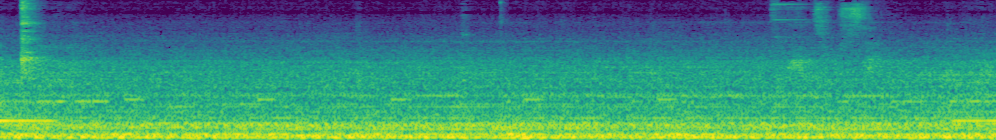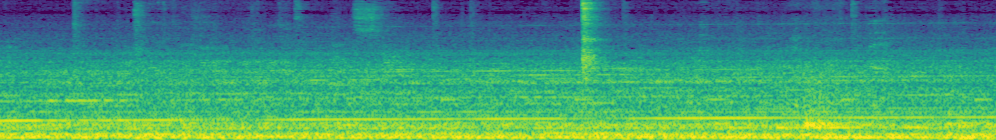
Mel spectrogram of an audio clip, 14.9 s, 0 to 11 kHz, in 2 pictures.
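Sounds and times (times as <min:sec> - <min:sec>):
train low rumble: 0:00.0 - 0:14.9.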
